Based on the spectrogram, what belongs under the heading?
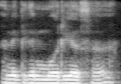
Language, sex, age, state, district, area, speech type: Goan Konkani, male, 45-60, Goa, Canacona, rural, spontaneous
